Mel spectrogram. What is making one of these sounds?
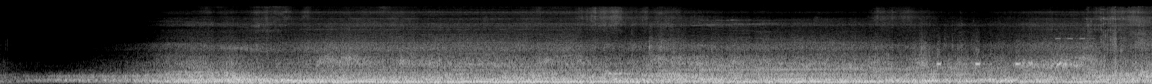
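A jet aircraft's engines roar steadily.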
